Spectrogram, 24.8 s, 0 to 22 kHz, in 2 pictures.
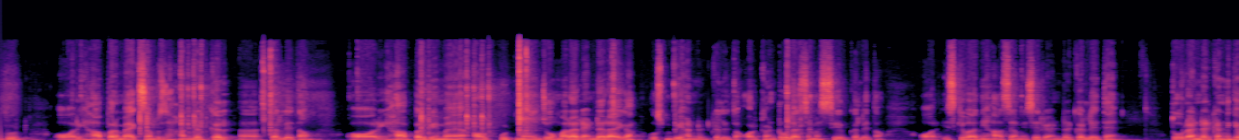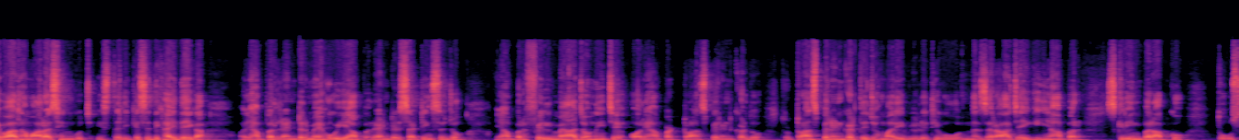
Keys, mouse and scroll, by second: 1.8 0, 3.4-4.7 drag, 4.7 0, 10.6 click, 11.9-12.3 scroll down 2, 16.8-17.7 scroll down 7, 17.9-18.3 drag, 18.3-19.3 scroll down 3, 19.3 click, 20.6-21.8 scroll up 1, 21.9-24.7 drag.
